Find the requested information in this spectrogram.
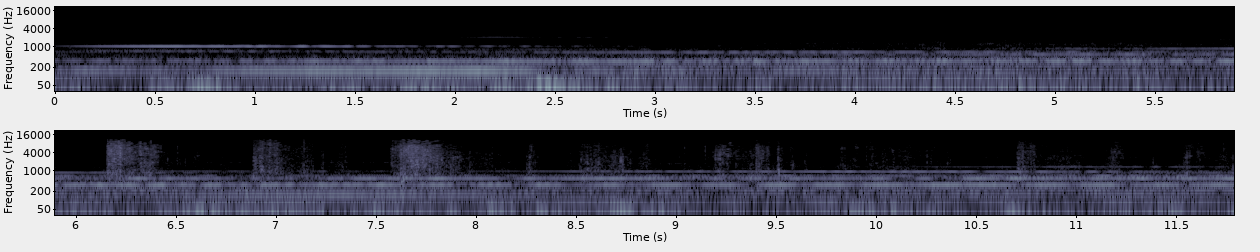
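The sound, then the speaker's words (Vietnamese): At night, a group's footsteps rustle and crunch on dry leaves. Several faint, irregular crackling steps fill the second half over a steady low hum and soft tonal drones. “Tiếng bước chân đoàn người dẫm lên lá khô thành những âm thanh sột soạt trong đêm.”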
